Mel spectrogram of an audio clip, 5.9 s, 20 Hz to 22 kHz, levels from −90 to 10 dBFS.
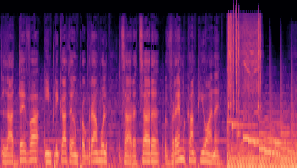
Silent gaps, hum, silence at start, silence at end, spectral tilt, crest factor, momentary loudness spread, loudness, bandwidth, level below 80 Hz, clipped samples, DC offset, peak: none; none; 0 s; 0 s; -5.5 dB/octave; 12 dB; 5 LU; -14 LUFS; 16.5 kHz; -20 dBFS; under 0.1%; under 0.1%; 0 dBFS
